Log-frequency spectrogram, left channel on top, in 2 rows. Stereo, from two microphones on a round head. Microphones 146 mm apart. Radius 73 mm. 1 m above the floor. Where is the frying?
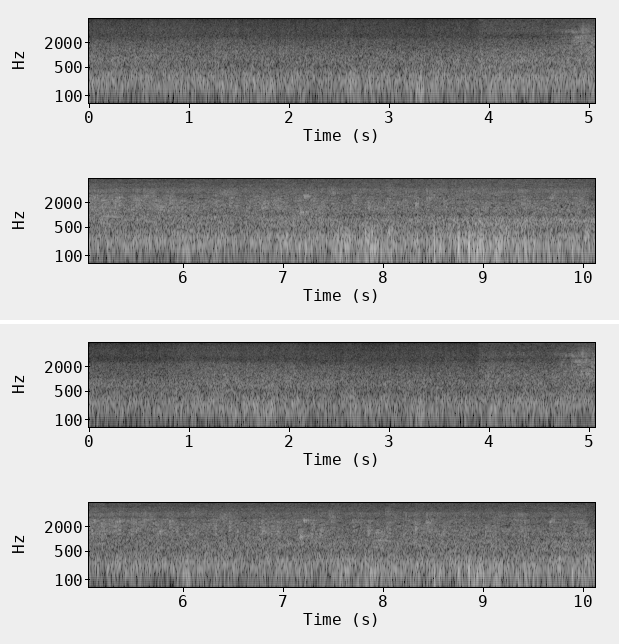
30° right (ahead or behind), 9 m.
